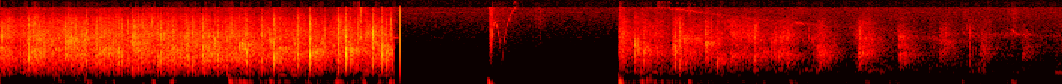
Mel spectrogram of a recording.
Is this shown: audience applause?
yes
